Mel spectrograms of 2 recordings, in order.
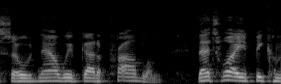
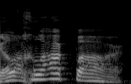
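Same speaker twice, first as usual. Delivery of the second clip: soft, glad "Allahu Akbar" like thanks for a gift; a quiet, happy "Allahu Akbar" of thanks; joyful Allahu Akbar; 4 dB quieter than usual. Retold or imitated. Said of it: "used as an expression of joy".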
